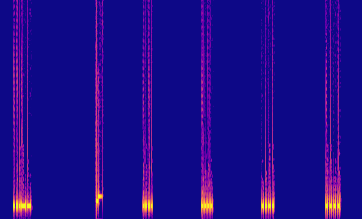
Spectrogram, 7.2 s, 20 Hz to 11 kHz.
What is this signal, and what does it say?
Morse code, heard as a keyed tone, about 41 wpm, spaced as for 8 wpm, 700 Hz. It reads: 3 HHHH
